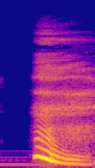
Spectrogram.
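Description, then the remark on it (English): After a moment of silence, a person suddenly chokes on a drink that went down the wrong way: one loud, throaty, strained burst of voice that drops in pitch, then trails off into a breathy rasp. No words are spoken. “It went down the wrong way.”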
